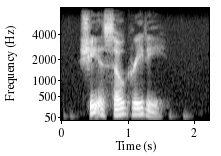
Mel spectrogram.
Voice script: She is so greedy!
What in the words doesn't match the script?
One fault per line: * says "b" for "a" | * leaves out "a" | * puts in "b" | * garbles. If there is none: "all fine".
all fine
